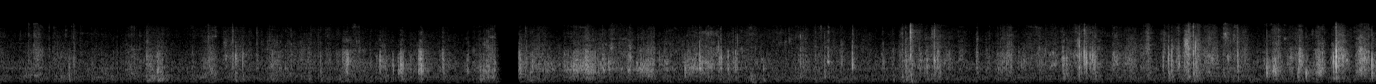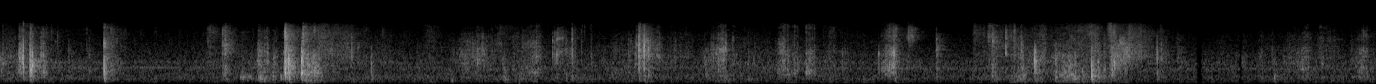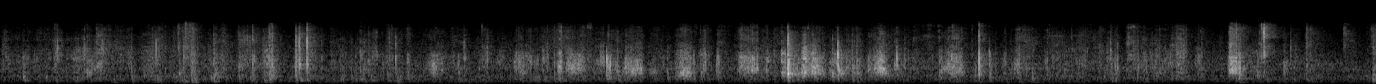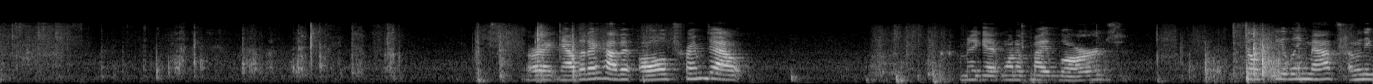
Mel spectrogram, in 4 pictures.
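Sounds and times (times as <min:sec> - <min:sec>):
stiff paper crackling and rustling: 0:00.0 - 0:15.0, 0:15.8 - 0:45.4.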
